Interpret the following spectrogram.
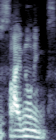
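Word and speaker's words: synonyms: প্রতিশব্দ মানে হচ্ছে সিনোনিম। প্রতিশব্দ মানে কি? সিনোনিম। আসলে এটার উচ্চারণ কিন্তু সাইনোনিমস। হ্যাঁ, আমরা যদি এক্সাক্ট উচ্চারণটা করি সাইনোনিমস।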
